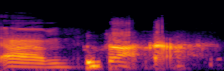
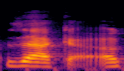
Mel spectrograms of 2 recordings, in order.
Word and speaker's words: Zakka: Zakka. – Zakka, okay, that's what I thought, but I didn't want to sound like a real moron here.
